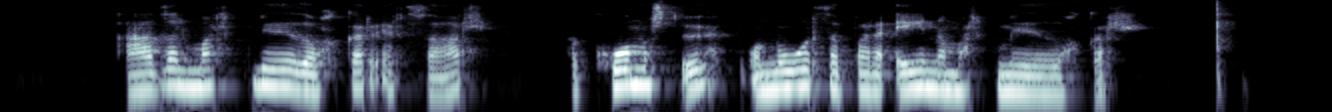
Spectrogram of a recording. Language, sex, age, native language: Icelandic, female, 30-39, Icelandic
